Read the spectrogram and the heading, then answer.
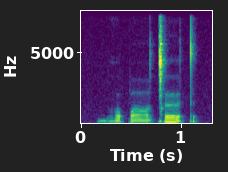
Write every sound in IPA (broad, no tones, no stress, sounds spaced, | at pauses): bʱ ɔ p ɑː ǀ ə t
